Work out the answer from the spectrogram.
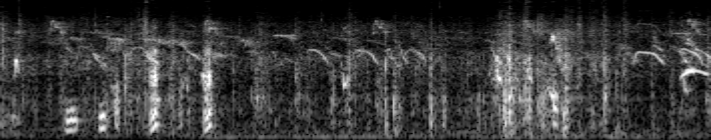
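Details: Raised pet chickens make sharp, high chirping peeps in bursts, mixed with louder knocking and scratching thumps, the calls bunching at the start and again after a short quieter gap.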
